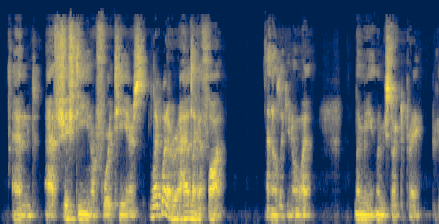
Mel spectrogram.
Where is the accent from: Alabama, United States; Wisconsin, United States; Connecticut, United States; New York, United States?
Connecticut, United States; Our kids growing up in Connecticut, it's like, like, only kid in your school.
